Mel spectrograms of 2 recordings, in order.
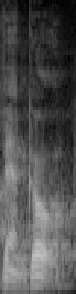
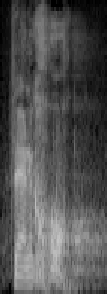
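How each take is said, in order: First: The name is said with an American pronunciation. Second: The name is said with a Dutch pronunciation.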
